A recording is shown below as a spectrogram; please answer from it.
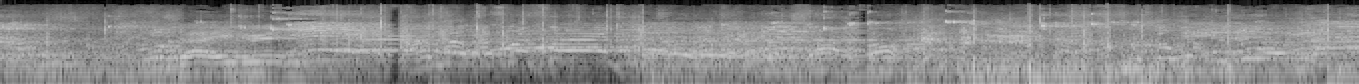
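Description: Live basketball game sound: a basketball bouncing on a hardwood gym floor, with players and spectators shouting.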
